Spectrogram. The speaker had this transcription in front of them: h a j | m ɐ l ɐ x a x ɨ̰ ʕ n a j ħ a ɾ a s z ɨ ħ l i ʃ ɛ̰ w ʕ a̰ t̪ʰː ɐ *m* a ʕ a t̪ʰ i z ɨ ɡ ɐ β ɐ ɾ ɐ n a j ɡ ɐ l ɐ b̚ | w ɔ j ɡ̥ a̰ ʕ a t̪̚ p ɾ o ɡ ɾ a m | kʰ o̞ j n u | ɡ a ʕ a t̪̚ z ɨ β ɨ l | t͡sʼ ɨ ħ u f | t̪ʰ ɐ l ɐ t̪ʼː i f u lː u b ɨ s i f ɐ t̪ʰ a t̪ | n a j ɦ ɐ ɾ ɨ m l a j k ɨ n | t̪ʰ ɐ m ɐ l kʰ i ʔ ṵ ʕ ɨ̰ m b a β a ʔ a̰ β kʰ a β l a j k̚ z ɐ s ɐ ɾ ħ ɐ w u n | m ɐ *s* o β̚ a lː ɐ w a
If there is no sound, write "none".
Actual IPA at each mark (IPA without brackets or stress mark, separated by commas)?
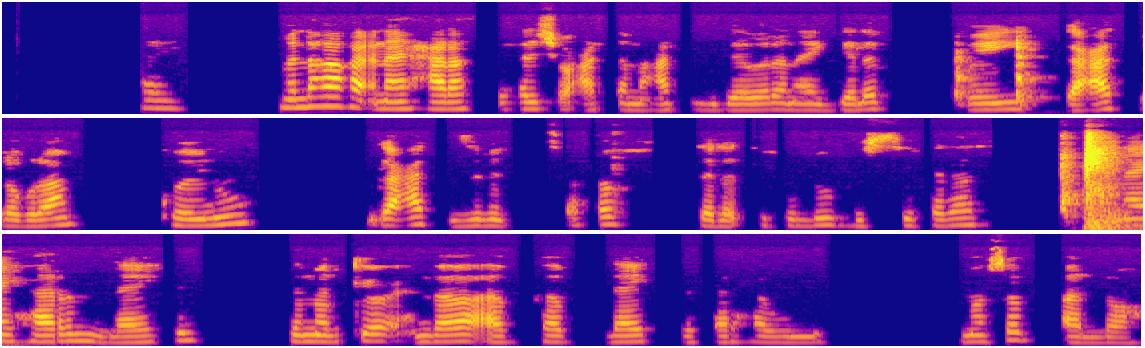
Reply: m, s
